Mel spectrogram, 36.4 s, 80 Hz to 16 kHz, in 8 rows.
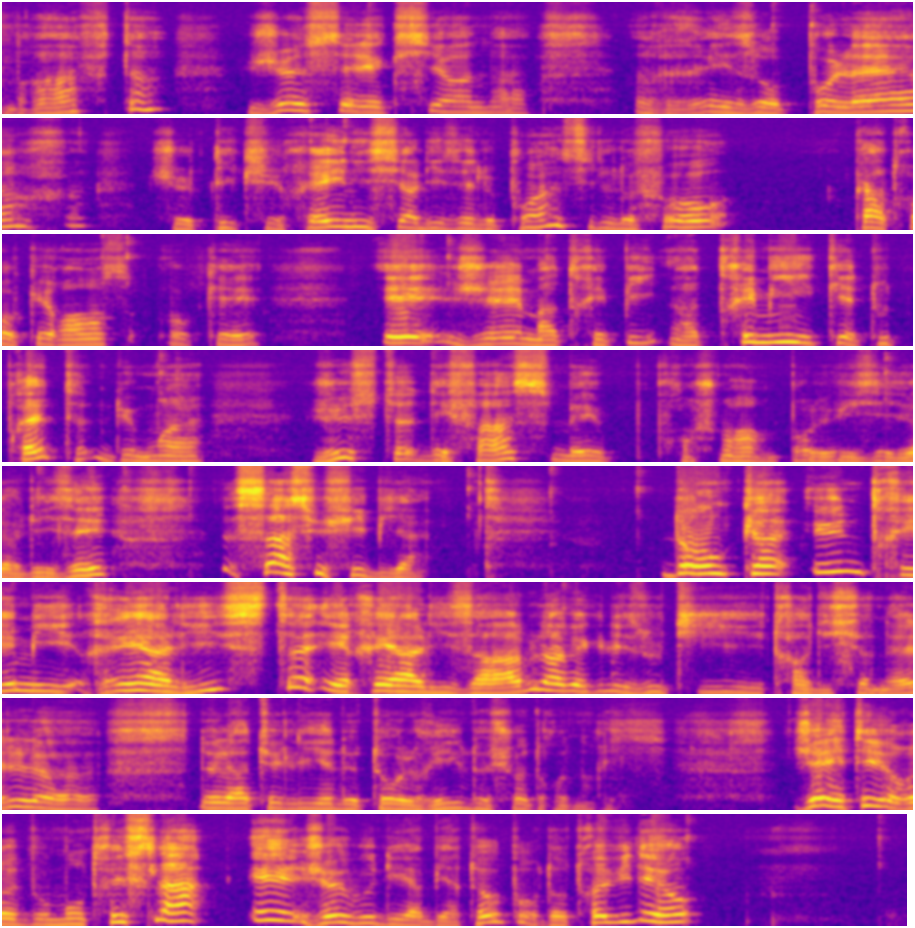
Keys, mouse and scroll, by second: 1.8 click, 3.8 click, 6.1 click, 6.6 click, 8.2-9.6 scroll down 1, 9.6 click, 10.2-11.2 scroll down 1, 11.2 click, 11.8-14.5 drag, 14.8-15.2 scroll up 1, 15.8-18.1 drag, 18.4 click, 18.4 right click, 19.0-20.6 right drag, 19.1-21.4 drag, 20.9-22.1 right drag, 22.2-22.8 scroll down 1, 22.8-25.0 drag, 22.8-24.2 right drag, 25.6-26.9 right drag, 35.1 right click, 36.2 click.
